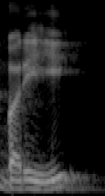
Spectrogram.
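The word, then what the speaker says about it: bury: साथ इंग्लिश भाषा का पहला प्रश्न है, द वर्ड बरी इज प्रोनाउंस्ड एज। इसका उच्चारण किसके जैसा है? तो इसका उच्चारण जो है बेरी जैसा है, अर्थात ऑप्शन डी हमारा सही उत्तर होगा।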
